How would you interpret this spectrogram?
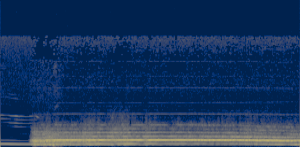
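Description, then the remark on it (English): A single long, sustained wolf howl holds a steady, rich tone for several seconds, loud, with no talking over it. “Yes, wolves.”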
